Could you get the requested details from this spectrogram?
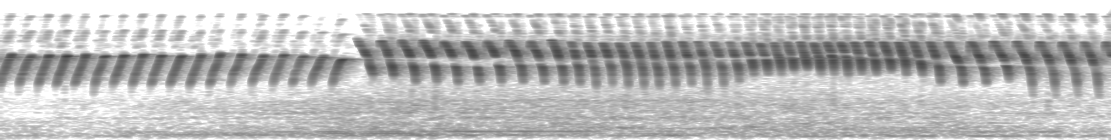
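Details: Continuous fast trilling from a Spanish Timbrado canary, first a bright pulsed roll, then a shift to a higher, denser, rippling trill that carries on without a break.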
